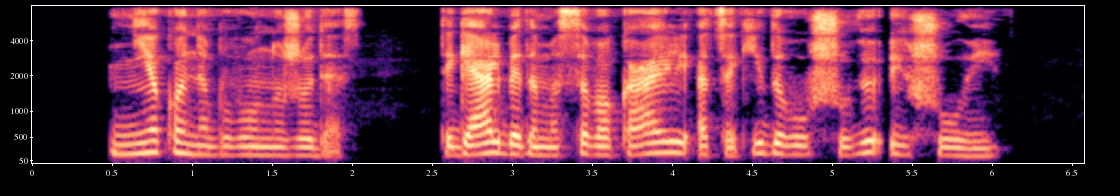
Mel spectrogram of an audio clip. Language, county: Lithuanian, Alytus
